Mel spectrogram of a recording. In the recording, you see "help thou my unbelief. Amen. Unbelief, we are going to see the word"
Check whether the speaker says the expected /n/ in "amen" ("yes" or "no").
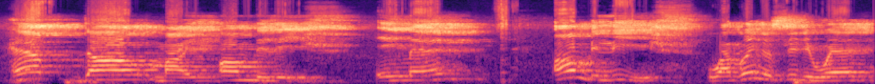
yes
